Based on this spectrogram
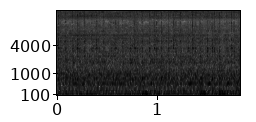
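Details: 2017 Ford Mustang GT 5.0 Coyote V8 idling, codes P0302/P0316, cylinder 2 misfire; coils, spark plugs, direct and port injectors already replaced, cause unfound; uneven, lumpy beat with a stumble dropping in every few pulses.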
